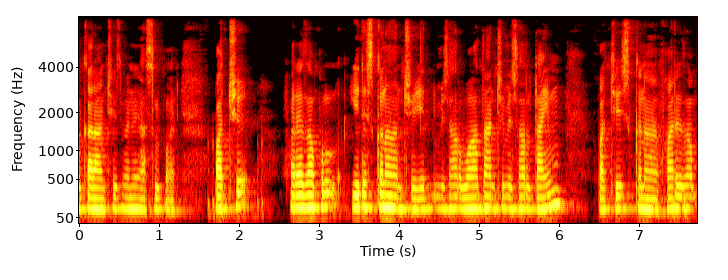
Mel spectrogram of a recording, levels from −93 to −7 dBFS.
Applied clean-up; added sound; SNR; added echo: none; none; none; none.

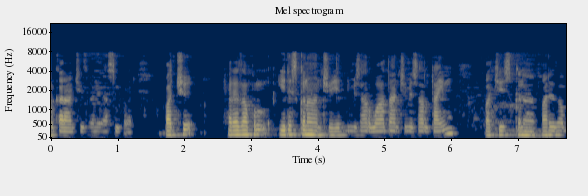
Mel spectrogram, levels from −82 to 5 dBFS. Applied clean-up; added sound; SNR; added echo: classical method Wiener filter.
